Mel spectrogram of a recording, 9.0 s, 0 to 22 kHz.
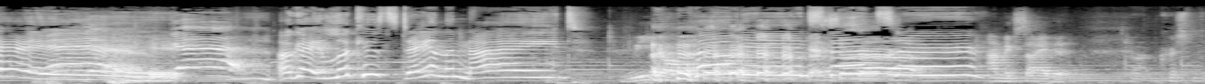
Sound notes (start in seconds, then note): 0.6 laughs; 4.9 laughs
